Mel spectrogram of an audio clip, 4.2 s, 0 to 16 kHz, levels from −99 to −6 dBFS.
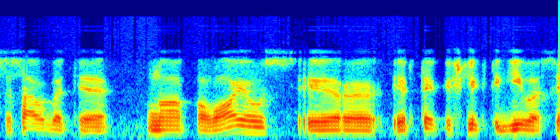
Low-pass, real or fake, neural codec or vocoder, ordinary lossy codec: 10.8 kHz; real; none; Opus, 64 kbps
